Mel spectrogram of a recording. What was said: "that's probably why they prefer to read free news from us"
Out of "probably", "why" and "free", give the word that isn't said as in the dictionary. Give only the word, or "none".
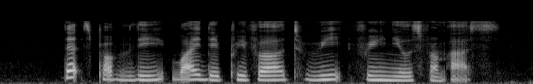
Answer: none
